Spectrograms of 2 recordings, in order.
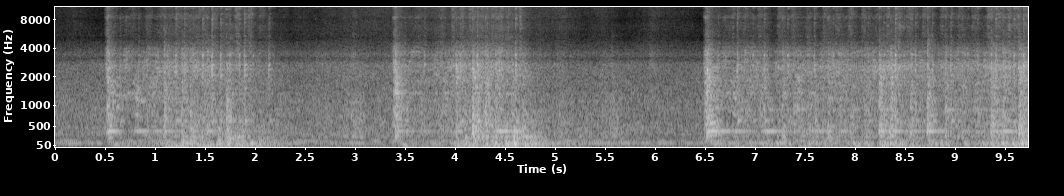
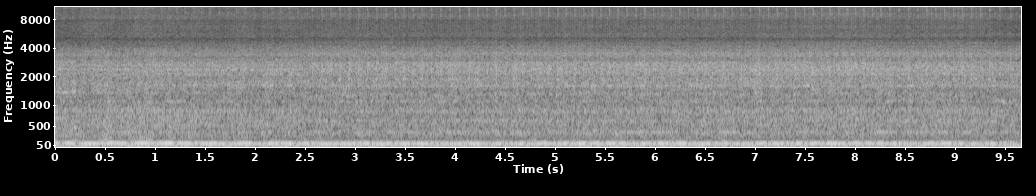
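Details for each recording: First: Four-cylinder car with a spark plug lead left off: lumpy, uneven running with stumbling beats and surges on 3 cylinders; misfire on one cylinder. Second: Vintage car after a loose plug lead was refitted and it had run rough on 3 cylinders, possibly rich: steady, even idle with a smooth low drone and no misfire stumble, all cylinders now firing evenly.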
